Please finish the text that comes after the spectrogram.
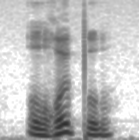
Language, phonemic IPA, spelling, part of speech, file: French, /ʁə.po/, repos, noun, Fr-repos.ogg
- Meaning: rest, ease, repose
